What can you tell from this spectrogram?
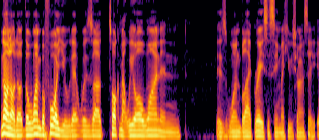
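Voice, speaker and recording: The man's pitch is fairly low with ordinary variation, and he speaks at a fairly quick pace. The sound is dry and close with no echo, on a very clean recording with a silent background. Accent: Brooklyn. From New York City (Brooklyn). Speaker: debate participant. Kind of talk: heated debate.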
